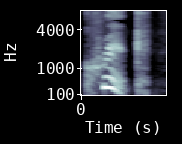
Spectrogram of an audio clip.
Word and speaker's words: creek: Casually, you might hear people say crick.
